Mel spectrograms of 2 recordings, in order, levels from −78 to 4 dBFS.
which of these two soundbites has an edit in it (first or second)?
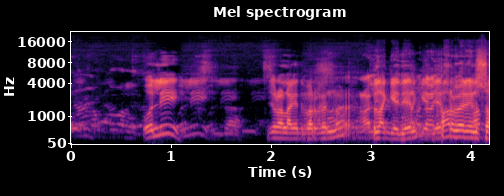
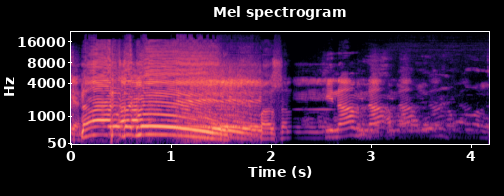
second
